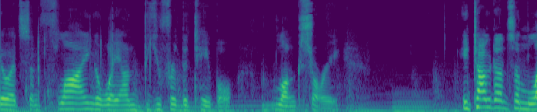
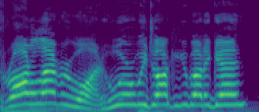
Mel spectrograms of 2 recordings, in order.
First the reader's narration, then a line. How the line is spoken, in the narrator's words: The two began shouting at each other again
